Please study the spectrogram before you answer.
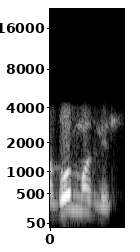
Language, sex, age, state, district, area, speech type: Marathi, male, 60+, Maharashtra, Akola, urban, conversation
